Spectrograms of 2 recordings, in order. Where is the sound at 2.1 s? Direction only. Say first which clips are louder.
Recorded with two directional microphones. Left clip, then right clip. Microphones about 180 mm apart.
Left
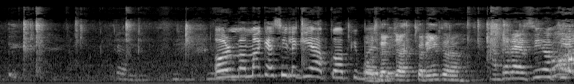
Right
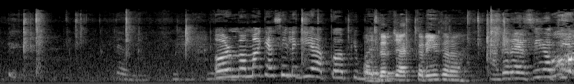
Left 2 dB; centre (ahead or behind).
